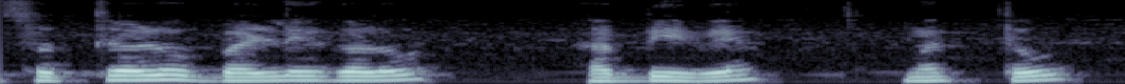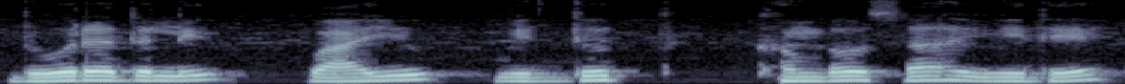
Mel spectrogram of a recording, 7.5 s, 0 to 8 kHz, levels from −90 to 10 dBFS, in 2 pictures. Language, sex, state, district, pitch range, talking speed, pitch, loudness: Kannada, male, Karnataka, Koppal, 135-155 Hz, 80 wpm, 145 Hz, -15 LUFS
